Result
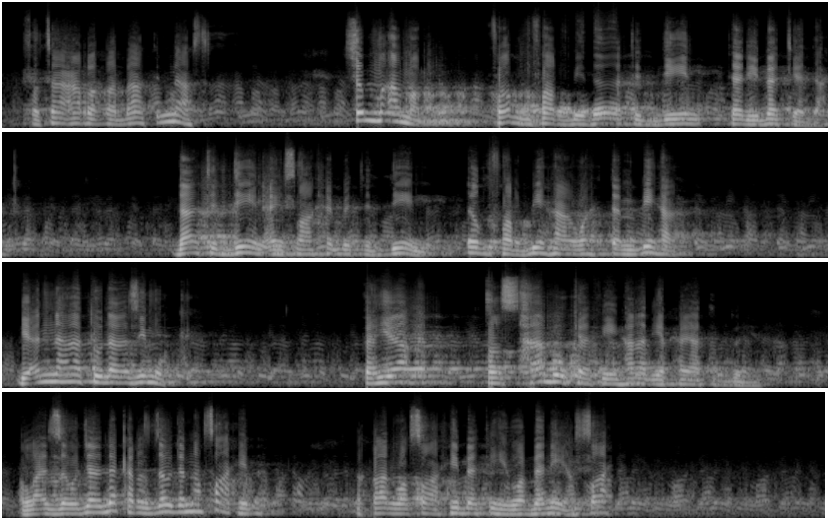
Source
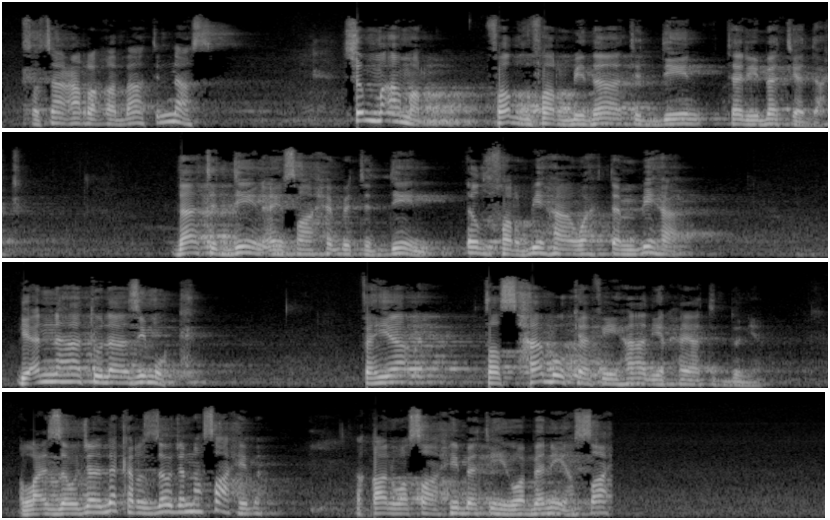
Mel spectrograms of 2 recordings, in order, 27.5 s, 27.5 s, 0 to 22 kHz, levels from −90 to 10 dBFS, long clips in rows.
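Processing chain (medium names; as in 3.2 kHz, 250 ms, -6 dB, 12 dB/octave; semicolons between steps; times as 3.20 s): local Wiener filter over 15 samples; 16.82–18.54 s: doubling 23 ms -2.5 dB; feedback echo behind a band-pass 683 ms, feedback 70%, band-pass 540 Hz, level -15.5 dB; rotary cabinet horn 7 Hz; 4.60–5.12 s: FFT filter 120 Hz 0 dB, 180 Hz -13 dB, 510 Hz +6 dB, 1.2 kHz -22 dB, 3.2 kHz -17 dB, 13 kHz +6 dB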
